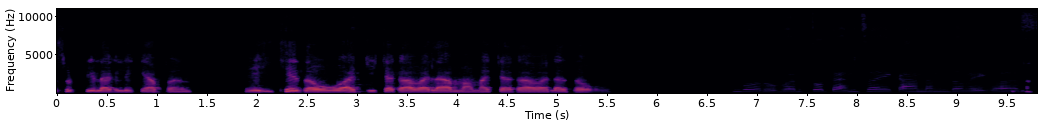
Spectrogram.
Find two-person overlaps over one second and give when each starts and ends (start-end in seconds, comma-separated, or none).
none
